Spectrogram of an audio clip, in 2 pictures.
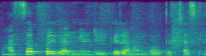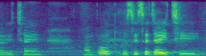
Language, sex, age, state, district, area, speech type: Maithili, female, 18-30, Bihar, Sitamarhi, rural, spontaneous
